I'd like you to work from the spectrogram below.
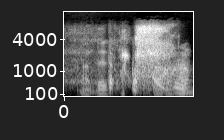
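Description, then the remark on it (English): A single loud sneeze: a short voiced intake building into a sharp, breathy burst that trails off quickly. “Bless you.”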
